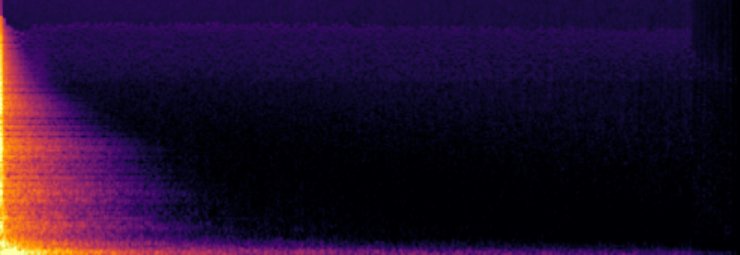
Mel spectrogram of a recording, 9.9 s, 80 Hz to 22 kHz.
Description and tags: Frequency Impact 06
Synthesized using Adobe Audition
frequency, synthesis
